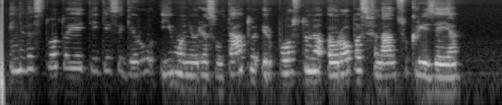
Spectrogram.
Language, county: Lithuanian, Panevėžys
